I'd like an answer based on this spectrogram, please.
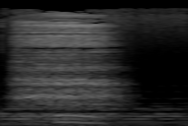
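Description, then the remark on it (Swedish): A single deep, audible inhale lasting most of a second, breathy, swelling then fading into quiet. “Andas in.”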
